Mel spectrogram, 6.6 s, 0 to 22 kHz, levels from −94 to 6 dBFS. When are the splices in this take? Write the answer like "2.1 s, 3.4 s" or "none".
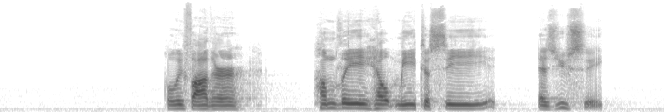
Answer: none

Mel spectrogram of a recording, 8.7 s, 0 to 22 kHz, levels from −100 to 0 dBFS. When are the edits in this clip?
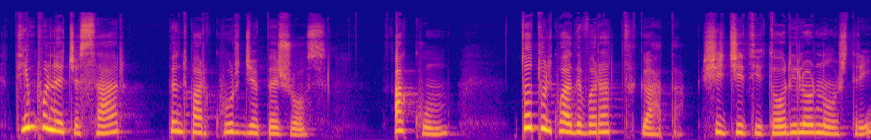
1.9 s, 5.5 s, 6.9 s

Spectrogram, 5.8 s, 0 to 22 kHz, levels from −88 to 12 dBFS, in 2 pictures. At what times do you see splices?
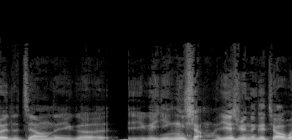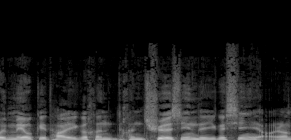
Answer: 1.2 s

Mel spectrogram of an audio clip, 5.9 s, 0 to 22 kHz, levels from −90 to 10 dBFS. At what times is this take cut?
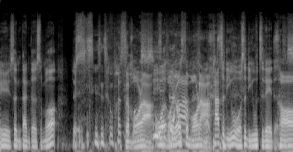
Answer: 1.2 s

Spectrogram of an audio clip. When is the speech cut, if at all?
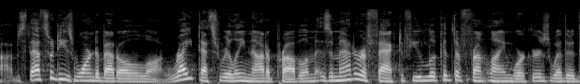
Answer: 2.0 s

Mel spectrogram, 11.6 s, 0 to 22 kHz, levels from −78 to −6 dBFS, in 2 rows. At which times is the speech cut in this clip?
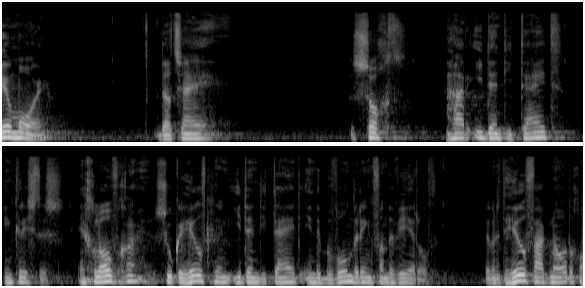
4.5 s, 5.7 s, 6.5 s, 7.8 s

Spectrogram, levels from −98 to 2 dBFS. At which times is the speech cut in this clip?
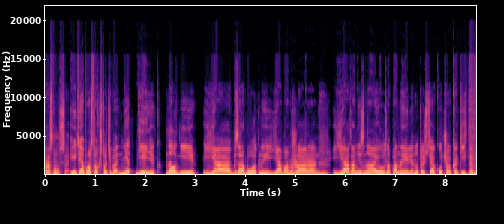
1.1 s, 2.4 s, 6.8 s

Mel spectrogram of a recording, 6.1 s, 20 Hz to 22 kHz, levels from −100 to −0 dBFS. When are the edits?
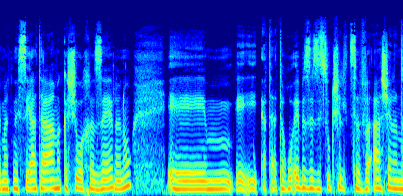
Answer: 1.7 s

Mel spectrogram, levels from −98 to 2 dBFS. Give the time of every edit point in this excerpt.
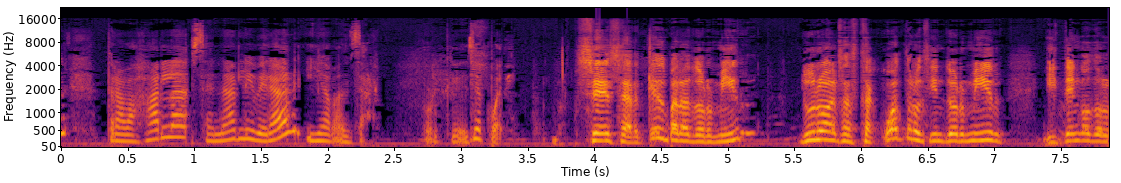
1.0 s, 3.1 s, 4.6 s, 5.8 s, 6.5 s

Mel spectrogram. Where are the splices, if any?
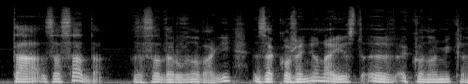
none

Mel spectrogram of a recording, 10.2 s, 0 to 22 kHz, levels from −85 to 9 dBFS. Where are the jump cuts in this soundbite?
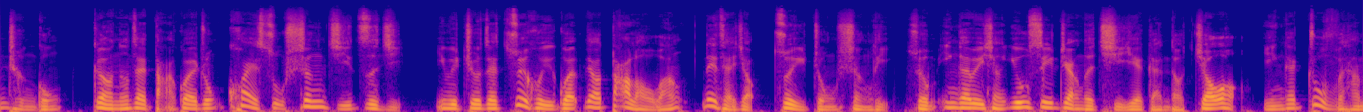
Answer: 4.4 s

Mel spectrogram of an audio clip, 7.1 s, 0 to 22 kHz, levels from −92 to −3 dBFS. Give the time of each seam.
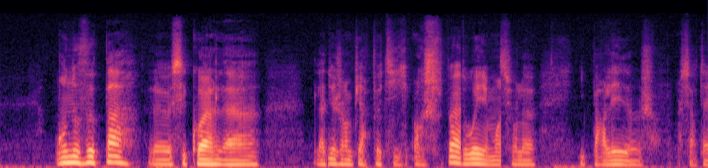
1.4 s, 3.3 s, 4.6 s, 5.0 s

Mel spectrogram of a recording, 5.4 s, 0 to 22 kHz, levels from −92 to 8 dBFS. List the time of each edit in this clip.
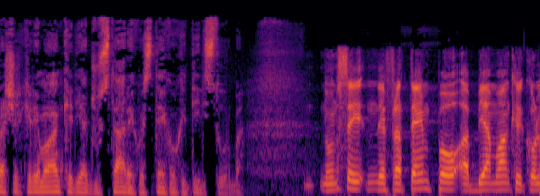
3.4 s

